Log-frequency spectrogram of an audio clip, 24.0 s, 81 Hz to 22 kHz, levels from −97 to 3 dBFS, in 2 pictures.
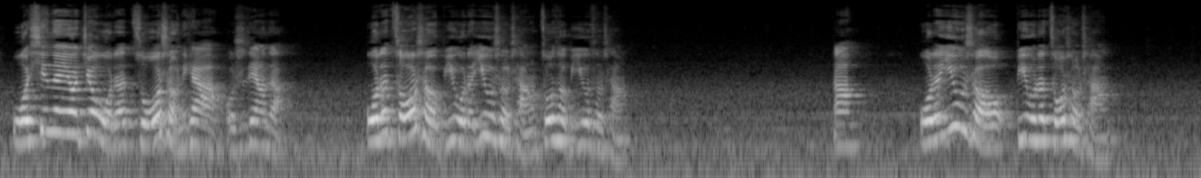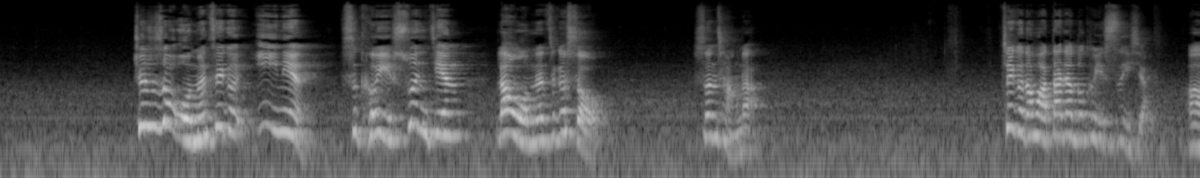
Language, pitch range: Chinese, 210-295 Hz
